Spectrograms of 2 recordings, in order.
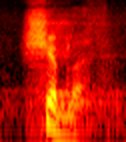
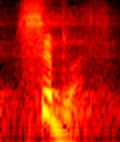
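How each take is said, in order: First: Shibboleth with a clear "sh" at the start; correct Shibboleth. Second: Sibboleth with an "s" replacing the "sh"; mispronounced Sibboleth. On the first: Preacher showing what Ephraimites couldn't say, Shibboleth with "sh". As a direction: begin Shibboleth on "sh". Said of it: "They couldn't say". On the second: Preacher showing the Ephraimites' accent, Sibboleth with "s" for "sh". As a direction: begin Sibboleth on a plain "s". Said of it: "They said Sibboleth". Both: Shown as a demonstration.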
